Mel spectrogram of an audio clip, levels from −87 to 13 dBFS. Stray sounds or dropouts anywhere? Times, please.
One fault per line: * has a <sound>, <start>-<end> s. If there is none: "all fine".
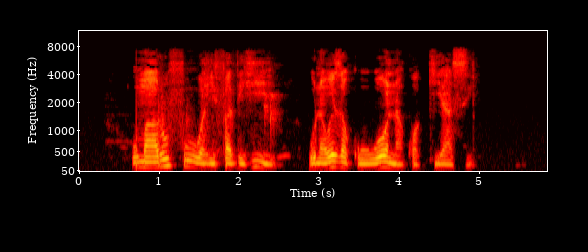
all fine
